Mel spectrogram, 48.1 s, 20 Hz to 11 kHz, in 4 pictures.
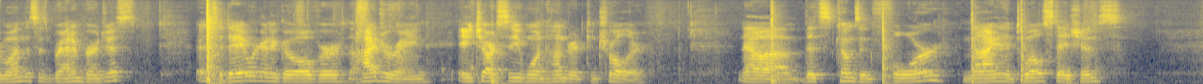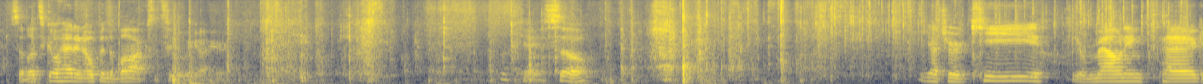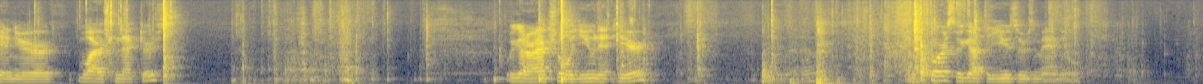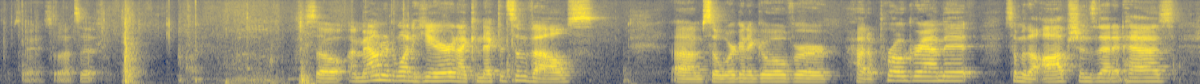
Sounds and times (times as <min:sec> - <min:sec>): Speech: 0:00.0 - 0:01.4, 0:02.0 - 0:06.5, 0:07.4 - 0:11.3, 0:12.2 - 0:14.4, 0:17.0 - 0:18.0, 0:21.2 - 0:25.8, 0:29.1 - 0:30.6, 0:33.1 - 0:34.9, 0:36.2 - 0:37.2, 0:39.1 - 0:42.1, 0:42.8 - 0:47.9.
